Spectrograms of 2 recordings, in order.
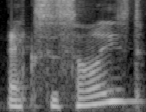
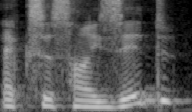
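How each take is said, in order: First: The ending adds no extra syllable. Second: The ending is an extra 'id' syllable. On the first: The speaker calls it right. "instead of exercised" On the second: The speaker calls it wrong. "you say exercised"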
